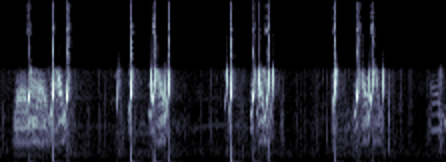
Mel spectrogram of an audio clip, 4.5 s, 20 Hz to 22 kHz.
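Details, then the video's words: Short bursts of three snappy notes from a common quail, repeated at irregular intervals of about a second, over a quiet background with a few faint chirps. "Batair Ki Awaz New Quail sounds 2019"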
